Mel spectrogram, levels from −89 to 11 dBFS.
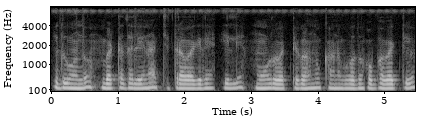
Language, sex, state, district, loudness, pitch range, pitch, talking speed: Kannada, male, Karnataka, Dharwad, -17 LUFS, 150-160 Hz, 155 Hz, 120 wpm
